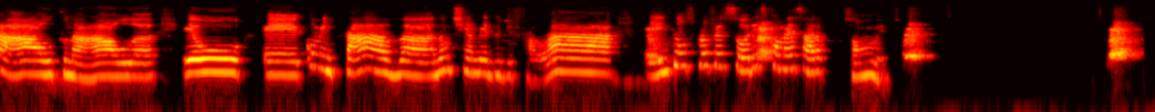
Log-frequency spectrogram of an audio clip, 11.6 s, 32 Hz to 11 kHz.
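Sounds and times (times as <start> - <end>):
speech: 0.4 - 9.4
harsh raspy dog bark in a backyard: 7.6 - 7.8, 9.0 - 9.4, 11.1 - 11.5.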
